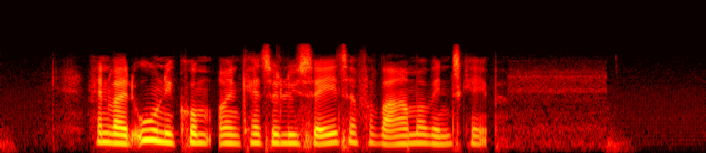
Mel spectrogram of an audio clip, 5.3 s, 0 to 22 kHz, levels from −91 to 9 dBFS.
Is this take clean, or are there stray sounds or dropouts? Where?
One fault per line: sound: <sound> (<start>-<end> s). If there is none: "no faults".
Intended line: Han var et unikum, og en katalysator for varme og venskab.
no faults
